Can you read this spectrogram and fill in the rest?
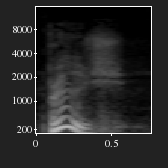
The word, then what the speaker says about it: Bruges: Yeah, how do you say that word? – Bruges. – Bruges. Bruges. Okay. I keep thinking burgers.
